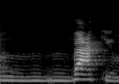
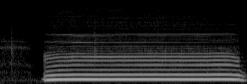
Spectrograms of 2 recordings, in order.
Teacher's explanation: now we have another letter that's a lip biter just like F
